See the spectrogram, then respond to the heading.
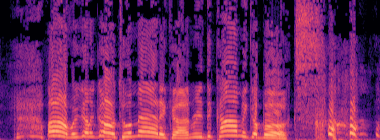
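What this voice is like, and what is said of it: Bad put-on Italian accent. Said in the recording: “your horrendous Italian accent”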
